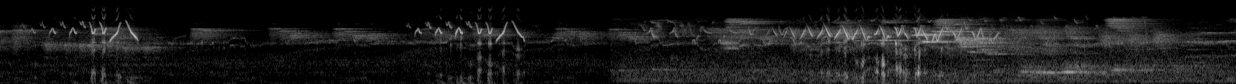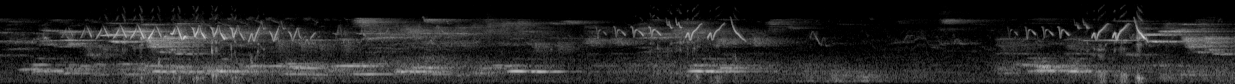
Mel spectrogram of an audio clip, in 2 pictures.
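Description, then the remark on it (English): Bright, high-pitched chestnut-sided warbler songs repeat in quick phrases, with several clear singing bouts over a soft background of other bird calls; the songs sound fairly loud. “A chestnut-sided warbler often sings Wish, Wish to See Miss Beecher, but he also has other songs.”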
